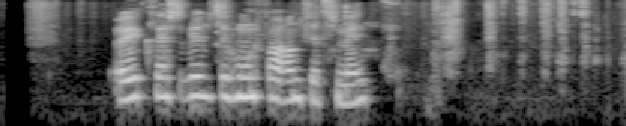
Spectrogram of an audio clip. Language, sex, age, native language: Icelandic, female, 40-49, Icelandic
